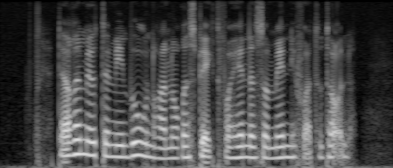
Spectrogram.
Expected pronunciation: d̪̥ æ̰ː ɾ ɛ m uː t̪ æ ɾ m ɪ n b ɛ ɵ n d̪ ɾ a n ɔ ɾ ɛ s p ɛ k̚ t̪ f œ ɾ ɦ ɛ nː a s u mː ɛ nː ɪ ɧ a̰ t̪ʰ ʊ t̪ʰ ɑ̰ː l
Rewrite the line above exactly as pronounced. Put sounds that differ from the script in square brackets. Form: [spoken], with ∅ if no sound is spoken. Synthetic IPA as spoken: d̪̥ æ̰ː ɾ ɛ m uː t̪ æ ɾ m ɪ n b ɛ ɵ n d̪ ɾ a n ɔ ɾ ɛ s p ɛ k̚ t̪ f œ ɾ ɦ ɛ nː [ə] s [ɔ] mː ɛ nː ɪ ɧ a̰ t̪ʰ ʊ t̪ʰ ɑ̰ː l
